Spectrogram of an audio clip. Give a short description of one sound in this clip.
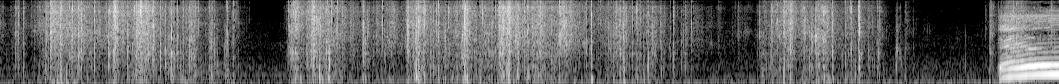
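Plastic bags crinkle and rustle as hands handle them.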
